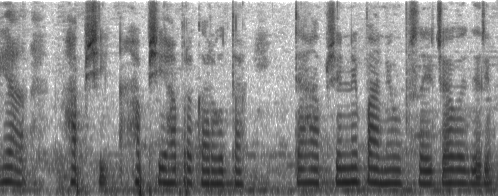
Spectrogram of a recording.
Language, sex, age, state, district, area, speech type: Marathi, female, 18-30, Maharashtra, Satara, rural, spontaneous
